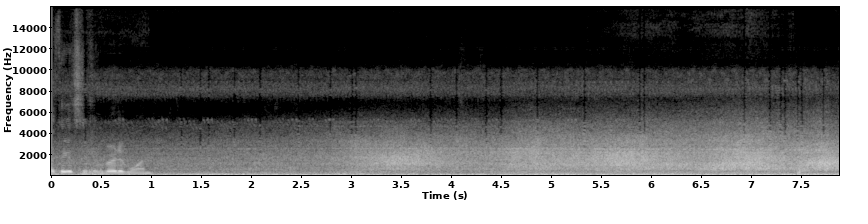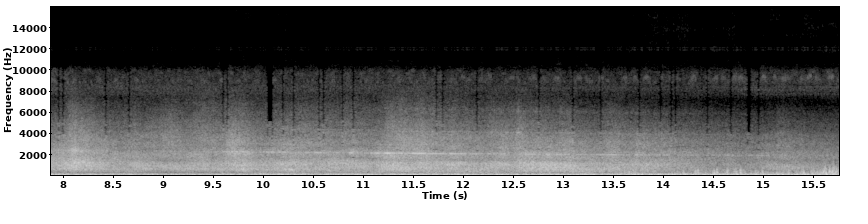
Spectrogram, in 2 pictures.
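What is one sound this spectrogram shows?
A jet airliner's engines roar and whine as it rolls down a runway.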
